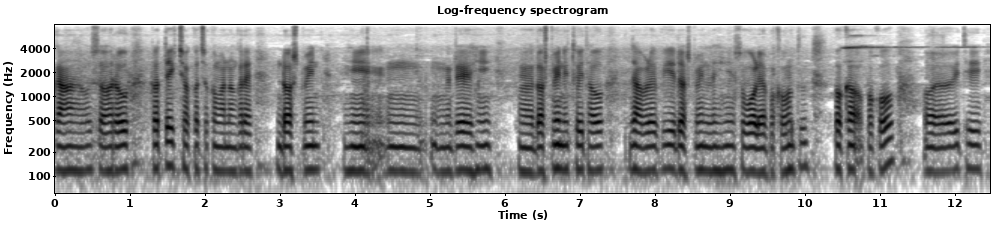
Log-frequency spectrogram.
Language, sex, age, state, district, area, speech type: Odia, male, 60+, Odisha, Rayagada, rural, spontaneous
